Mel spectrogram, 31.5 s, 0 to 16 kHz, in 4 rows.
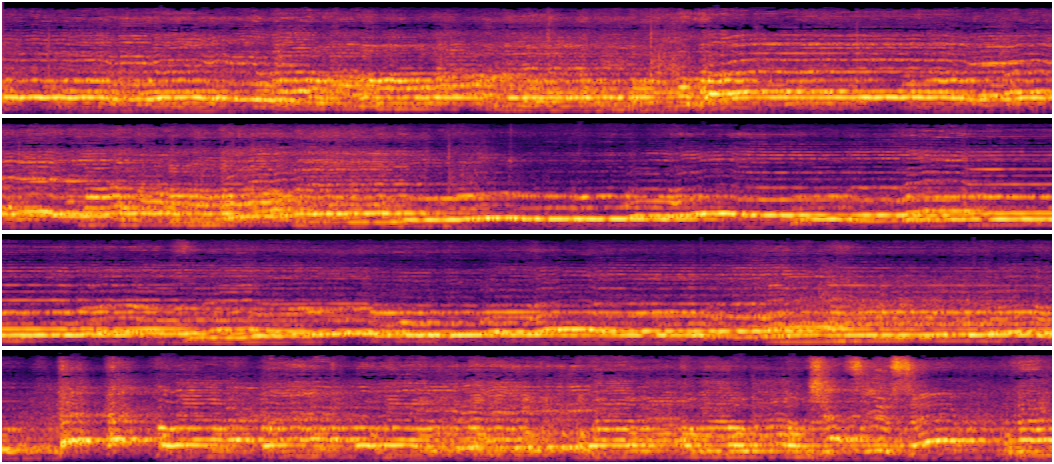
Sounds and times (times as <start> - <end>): Inside, large room or hall: 0.0 - 31.5.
